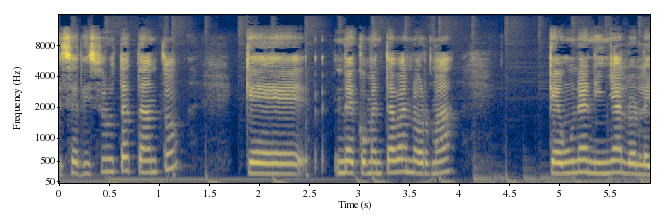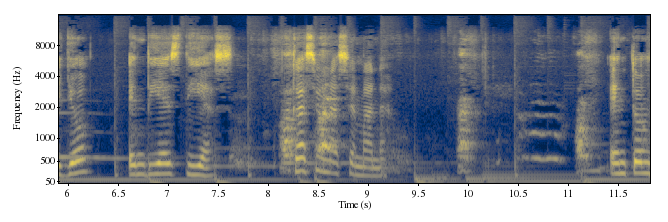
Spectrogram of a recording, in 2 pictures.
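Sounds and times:
speech: 0:00.0 - 0:04.1, 0:04.9 - 0:09.3, 0:09.9 - 0:10.2, 0:11.1 - 0:11.8
dogs barking: 0:07.5 - 0:11.4.

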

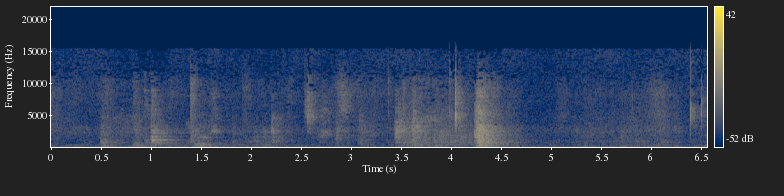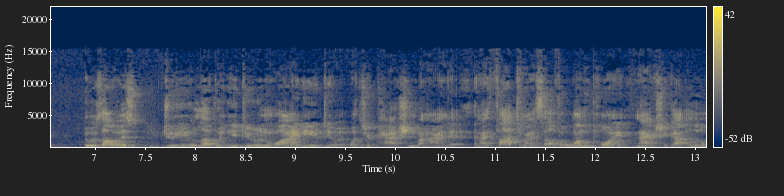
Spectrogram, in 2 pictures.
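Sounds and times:
door being pulled shut: 0:00.5 - 0:05.7
speech: 0:07.0 - 0:13.1.

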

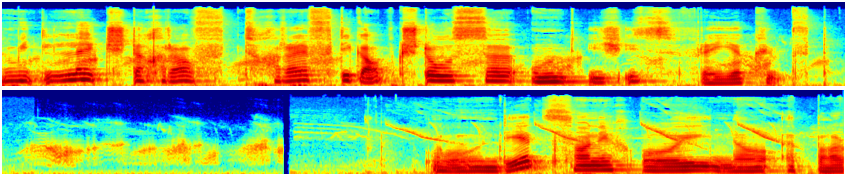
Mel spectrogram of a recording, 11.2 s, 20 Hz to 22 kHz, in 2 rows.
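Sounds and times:
speech: 0:00.0 - 0:05.5, 0:08.5 - 0:11.2
frog croaking in nasal bursts: 0:00.0 - 0:07.6
quieter outdoor chirping: 0:00.0 - 0:11.2.

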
